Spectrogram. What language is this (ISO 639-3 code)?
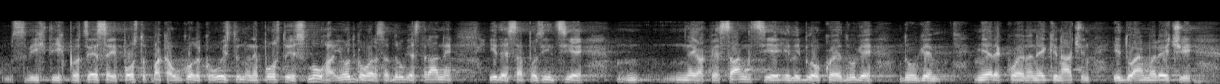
hrv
